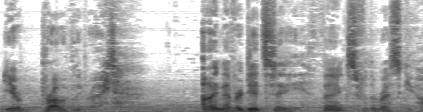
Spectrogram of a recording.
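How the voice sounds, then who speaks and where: A man voicing a weary, grateful alien freed from captivity in a video game, gravelly and subdued. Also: mid-range voice, wildly swooping pitch, normal speed, over music, full character voice. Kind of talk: scripted video game voice acting.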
